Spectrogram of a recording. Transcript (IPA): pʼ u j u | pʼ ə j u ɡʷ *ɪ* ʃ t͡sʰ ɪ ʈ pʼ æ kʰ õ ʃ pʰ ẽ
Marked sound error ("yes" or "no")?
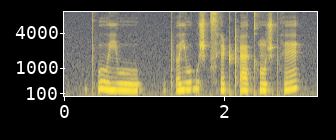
no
